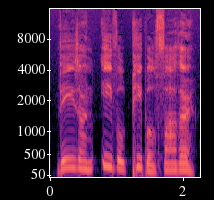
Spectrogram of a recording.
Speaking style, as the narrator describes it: shouted his oldest son, Ali al-Akbar, or Ali the Elder

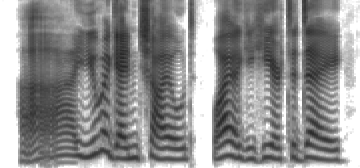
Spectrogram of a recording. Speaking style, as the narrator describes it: asked December

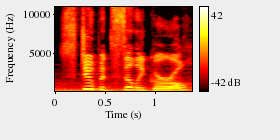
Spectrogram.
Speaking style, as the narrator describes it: yelled an American soldier

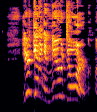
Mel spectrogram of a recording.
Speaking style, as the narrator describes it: my mother yells

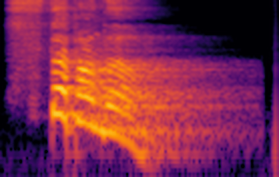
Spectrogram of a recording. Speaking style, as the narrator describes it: Visser 3 cried triumphantly

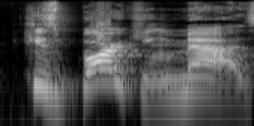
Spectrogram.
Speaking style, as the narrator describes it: said Seamus Finnegan angrily to Percy

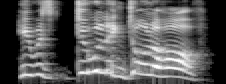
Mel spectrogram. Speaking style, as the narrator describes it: shouted Aberforth

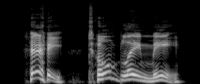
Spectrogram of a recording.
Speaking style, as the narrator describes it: Rain said, struggling to contain his laughter

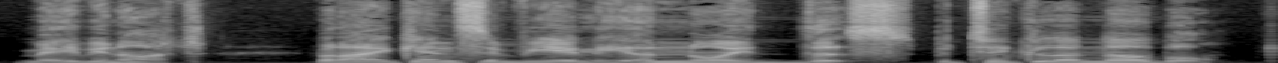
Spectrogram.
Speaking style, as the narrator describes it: Jake said, chuckling

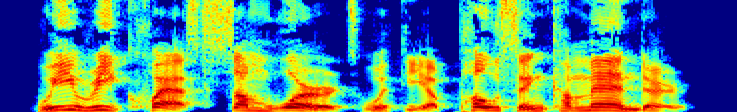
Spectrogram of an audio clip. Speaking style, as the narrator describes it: A scout rode out from the Wei lines to the front and shouted

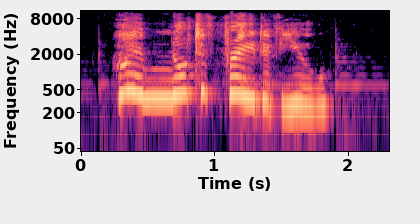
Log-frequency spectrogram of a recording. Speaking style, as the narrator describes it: exclaimed Catherine

